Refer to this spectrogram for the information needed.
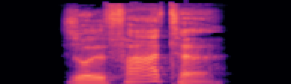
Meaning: nominative/accusative/genitive plural of Sulfat
- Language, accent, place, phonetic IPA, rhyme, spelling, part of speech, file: German, Germany, Berlin, [zʊlˈfaːtə], -aːtə, Sulfate, noun, De-Sulfate.ogg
